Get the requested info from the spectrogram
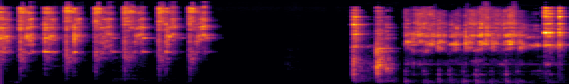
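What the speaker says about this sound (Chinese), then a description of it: "搅拌均匀" A spoon stirs a sauce of black pepper, soy sauce and oyster sauce in a bowl, giving rapid rhythmic clinks against the dish, a short pause, then a denser run of scraping, clinking strokes, close and fairly quiet.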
